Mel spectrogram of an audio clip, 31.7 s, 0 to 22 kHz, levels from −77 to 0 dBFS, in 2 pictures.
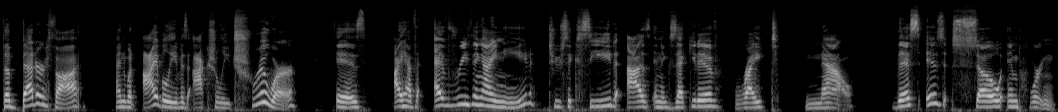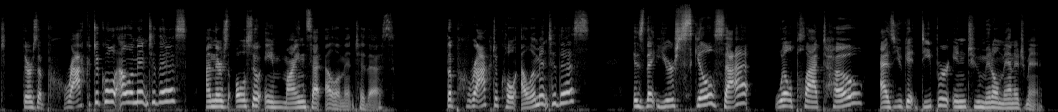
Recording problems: none

